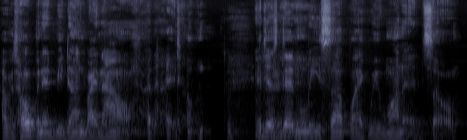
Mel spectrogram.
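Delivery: ordinary delivery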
